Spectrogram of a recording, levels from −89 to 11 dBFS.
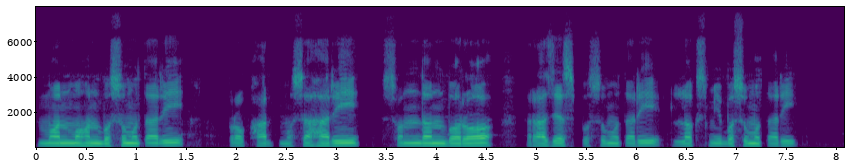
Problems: none marked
